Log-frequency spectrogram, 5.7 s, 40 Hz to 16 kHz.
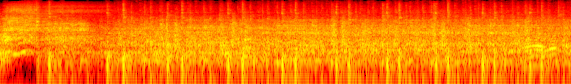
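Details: Sears Suburban SS16 snowblower, small engine cold-started in a garage around 17–18 degrees, battery just put on the charger: settles into a slow, steady idle with no misses or knocks; healthy idle.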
